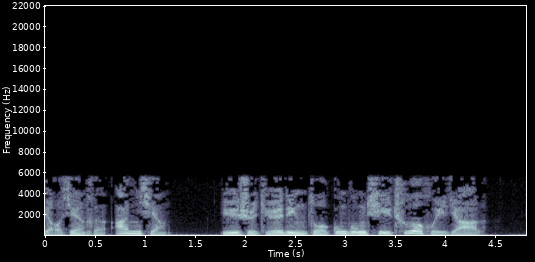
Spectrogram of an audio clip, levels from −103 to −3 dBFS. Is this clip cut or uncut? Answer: uncut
